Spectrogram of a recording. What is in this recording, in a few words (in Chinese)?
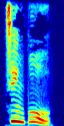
"进步", tone sandhi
